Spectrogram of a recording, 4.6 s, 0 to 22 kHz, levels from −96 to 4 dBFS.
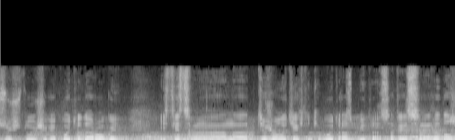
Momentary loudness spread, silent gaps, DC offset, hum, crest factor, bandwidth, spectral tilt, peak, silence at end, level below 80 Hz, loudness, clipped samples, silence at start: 5 LU; none; under 0.1%; none; 12 dB; 12 kHz; -5 dB/octave; 0 dBFS; 0 s; -36 dBFS; -14 LUFS; under 0.1%; 0 s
